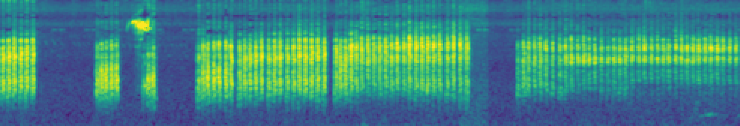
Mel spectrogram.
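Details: Red-whiskered bulbul nestlings begging while their mother feeds them: long, insistent raspy buzzing made of rapid pulses, broken by brief pauses, with one high sharp chirp early on.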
